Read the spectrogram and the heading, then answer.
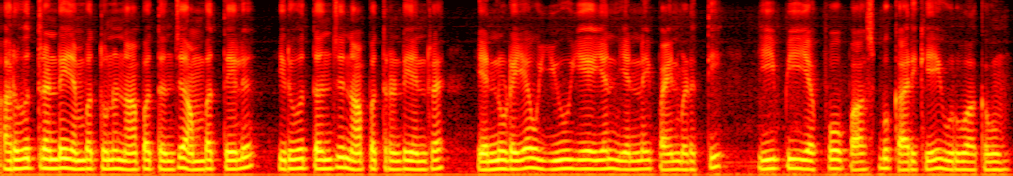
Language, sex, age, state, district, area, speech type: Tamil, male, 18-30, Tamil Nadu, Erode, urban, read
